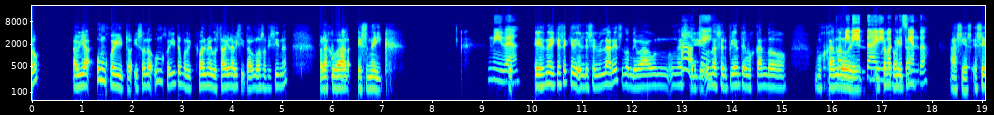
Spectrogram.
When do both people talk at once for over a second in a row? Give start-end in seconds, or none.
16.1-17.7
